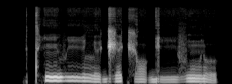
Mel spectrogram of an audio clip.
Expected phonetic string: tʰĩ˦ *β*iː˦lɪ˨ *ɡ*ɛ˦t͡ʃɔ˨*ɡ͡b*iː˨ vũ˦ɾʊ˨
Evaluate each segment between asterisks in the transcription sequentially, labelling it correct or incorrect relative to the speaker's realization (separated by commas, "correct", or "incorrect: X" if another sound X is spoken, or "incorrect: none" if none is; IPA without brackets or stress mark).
correct, incorrect: d͡ʒ, incorrect: ɡ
